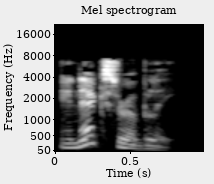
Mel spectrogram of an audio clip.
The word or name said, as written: inexorably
